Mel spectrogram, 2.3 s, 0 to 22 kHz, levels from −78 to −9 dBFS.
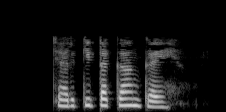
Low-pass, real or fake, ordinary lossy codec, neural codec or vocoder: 7.2 kHz; fake; MP3, 24 kbps; codec, 16 kHz, 8 kbps, FunCodec, trained on LibriTTS, 25 frames a second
